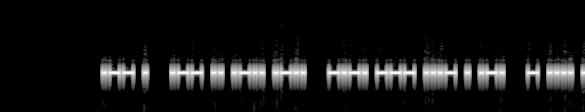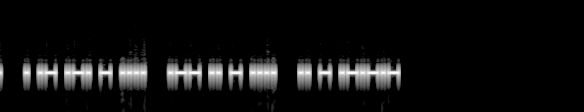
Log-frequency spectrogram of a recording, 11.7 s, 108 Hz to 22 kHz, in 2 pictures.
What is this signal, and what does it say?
Morse code, heard as a keyed tone, about 34 wpm, 700 Hz. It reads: WE WILL COVER THE EARTH WITH IT.
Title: Sentences from Top 1000 Words - Review Part 1 - 35wpm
